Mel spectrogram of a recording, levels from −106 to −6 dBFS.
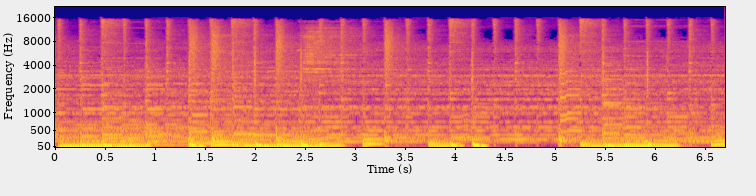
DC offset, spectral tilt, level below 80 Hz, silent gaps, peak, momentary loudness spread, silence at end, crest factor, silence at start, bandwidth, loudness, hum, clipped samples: under 0.1%; -5.5 dB/octave; -16 dBFS; none; 0 dBFS; 7 LU; 0 s; 12 dB; 0 s; 16 kHz; -15 LUFS; none; under 0.1%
